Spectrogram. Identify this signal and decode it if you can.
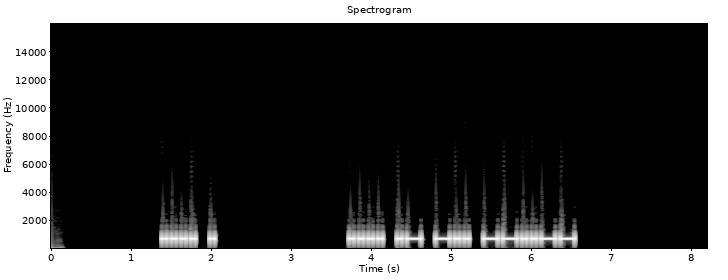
Morse code, heard as a keyed tone, about 20 wpm, 700 Hz. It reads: HE HAD,
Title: 4x Word-Spacing - Sentences from Top 500 Words - 20wpm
